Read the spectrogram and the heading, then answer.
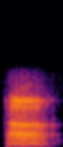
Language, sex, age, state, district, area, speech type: Odia, male, 60+, Odisha, Dhenkanal, rural, conversation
